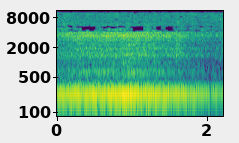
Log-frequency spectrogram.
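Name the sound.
truck engine running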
